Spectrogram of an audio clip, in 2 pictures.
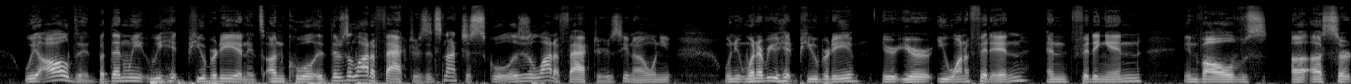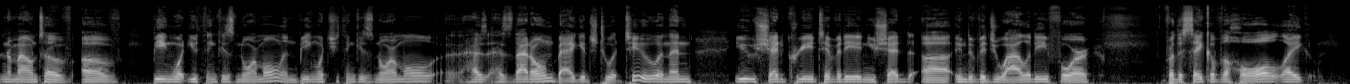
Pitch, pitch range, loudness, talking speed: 120 Hz, 110-130 Hz, -24 LUFS, 205 wpm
